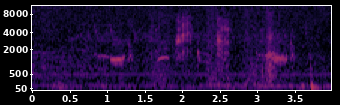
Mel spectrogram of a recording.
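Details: Cape Glossy Starlings feeding in elephant dung in the bush on a morning drive give a few short slurred whistles and harsh, scratchy chatter notes, spaced irregularly, over a low engine rumble and hum.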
